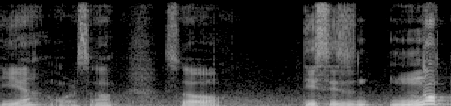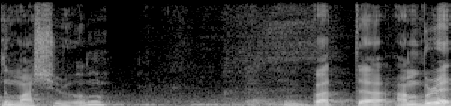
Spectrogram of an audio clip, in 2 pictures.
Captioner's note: audience chuckling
